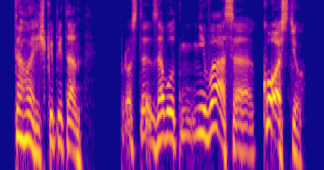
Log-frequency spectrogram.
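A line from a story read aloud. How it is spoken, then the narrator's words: Exclaimed. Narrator (Russian): воскликнул он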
